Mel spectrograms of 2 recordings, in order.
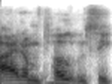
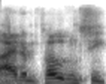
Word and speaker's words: idempotency: And the item potency key, which is spelled IDEMPOTENCY.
